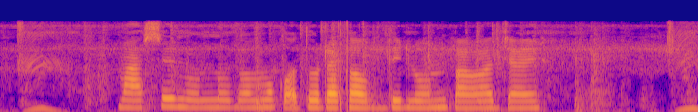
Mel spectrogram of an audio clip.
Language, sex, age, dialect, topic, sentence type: Bengali, female, 18-24, Rajbangshi, banking, question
